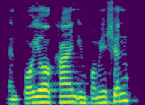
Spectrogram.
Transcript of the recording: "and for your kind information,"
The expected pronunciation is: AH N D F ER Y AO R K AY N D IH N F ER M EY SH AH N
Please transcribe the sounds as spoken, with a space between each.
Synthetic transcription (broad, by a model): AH N F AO Y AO K AY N IH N F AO M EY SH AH N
